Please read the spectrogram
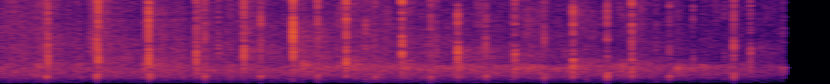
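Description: Audience applauding steadily, a dense patter of many hands clapping that cuts off suddenly just before the end.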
